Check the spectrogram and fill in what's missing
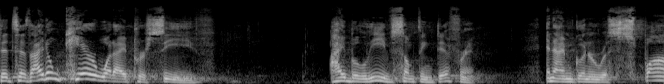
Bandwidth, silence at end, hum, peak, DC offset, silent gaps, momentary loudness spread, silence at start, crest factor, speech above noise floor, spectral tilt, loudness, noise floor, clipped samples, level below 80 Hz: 16.5 kHz; 0 s; none; -4 dBFS; under 0.1%; none; 11 LU; 0 s; 18 dB; 38 dB; -4 dB/octave; -20 LUFS; -58 dBFS; under 0.1%; -56 dBFS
